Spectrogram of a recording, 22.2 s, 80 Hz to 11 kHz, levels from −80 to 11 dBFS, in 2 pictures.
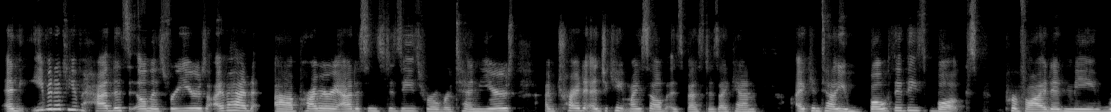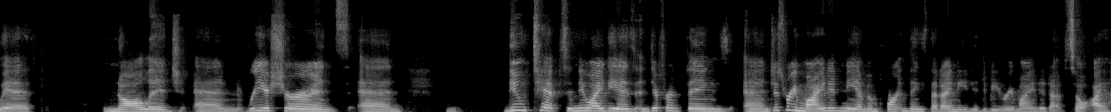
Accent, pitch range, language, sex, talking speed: American, 195-235 Hz, English, female, 185 wpm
